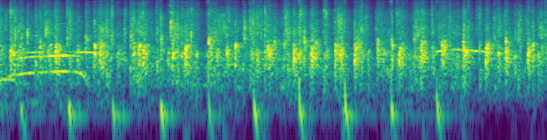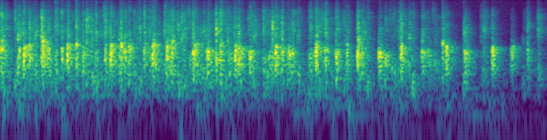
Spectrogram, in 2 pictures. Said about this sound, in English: I don't want to get into all of it, but can we all just give a round of applause to Ian Murdoch for his services to Linux?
